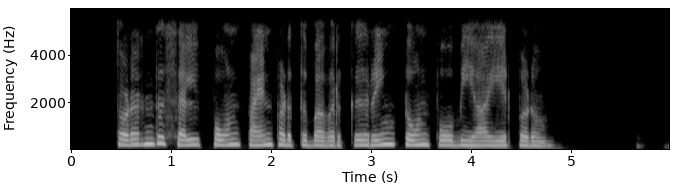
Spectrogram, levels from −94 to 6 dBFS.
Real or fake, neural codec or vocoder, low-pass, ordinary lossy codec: fake; codec, 16 kHz, 16 kbps, FreqCodec, smaller model; 5.4 kHz; none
